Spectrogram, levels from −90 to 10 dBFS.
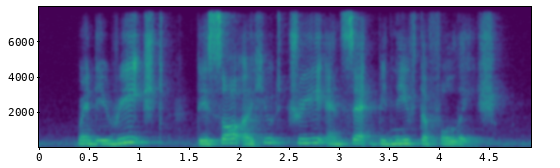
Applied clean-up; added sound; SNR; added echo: none; none; none; none.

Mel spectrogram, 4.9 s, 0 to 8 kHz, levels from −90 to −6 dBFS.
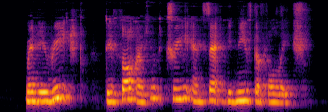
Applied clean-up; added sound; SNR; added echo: neural mask model DeepFilterNet 3.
